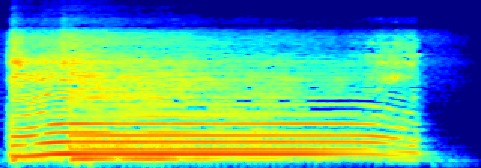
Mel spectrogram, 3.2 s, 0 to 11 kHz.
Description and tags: Slides-Slide C Fast-2
Guitar slide C 5 chord fast slide.
Recorded by Andy Drudy.
Seaford East Sussex - Home Studio.
Software - Sonar Platinum
Stereo using MOTU 828Mk 3 SM57 and SM68
Start into a Marshall TSL1000
Date 20th Nov - 2015
C, fast, Guitar, slide, Slides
